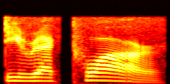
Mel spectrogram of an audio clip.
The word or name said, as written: Directoire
